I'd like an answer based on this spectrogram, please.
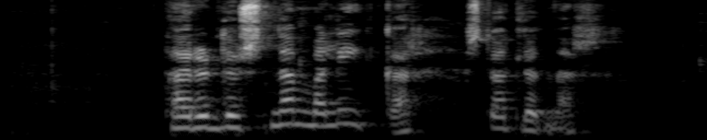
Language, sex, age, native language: Icelandic, female, 50-59, Icelandic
